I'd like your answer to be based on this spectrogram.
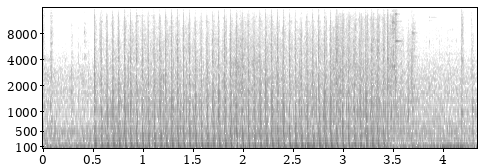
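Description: MP7 submachine gun in the video game Once Human fires a sustained rapid burst of about three seconds, loud and close, with evenly spaced shots and no voices.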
